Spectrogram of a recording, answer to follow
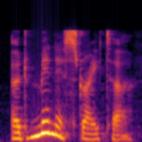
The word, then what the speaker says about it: administrator: got here is that we've got one main stress and it's on the second syllable.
